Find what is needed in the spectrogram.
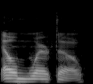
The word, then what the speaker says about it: El Muerto: If they're going to keep one of the movies coming up, Hell or High Water, I want it to be El Muerte, just to see what the heck they're going to do with it. I'm sorry, El Muerto. I was mispronouncing.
